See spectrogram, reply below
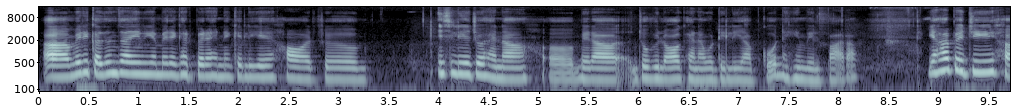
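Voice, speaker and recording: A woman with a Pakistani Urdu accent narrates her day in a chatty, casual vlog voice-over, her medium-pitched voice darkish in tone. Her storytelling is loose and packed with fillers.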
